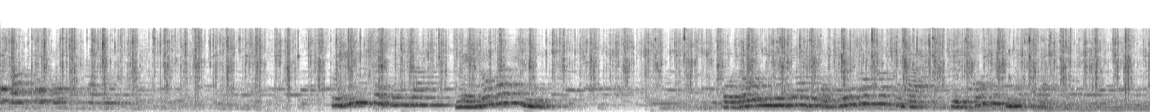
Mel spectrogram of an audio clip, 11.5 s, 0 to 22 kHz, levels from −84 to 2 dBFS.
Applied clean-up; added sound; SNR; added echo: none; Rattle (instrument); 8 dB; reverberation time 1.0 s.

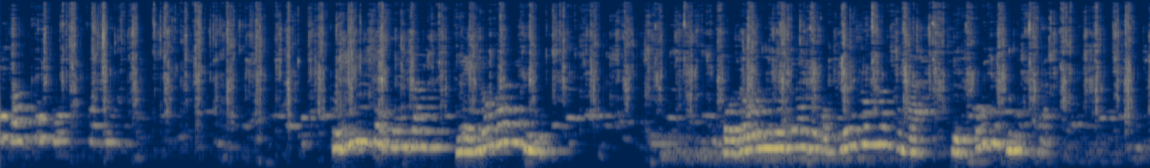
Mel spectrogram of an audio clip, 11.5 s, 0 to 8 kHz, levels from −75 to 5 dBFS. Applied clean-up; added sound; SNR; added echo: classical method WPE with log-MMSE.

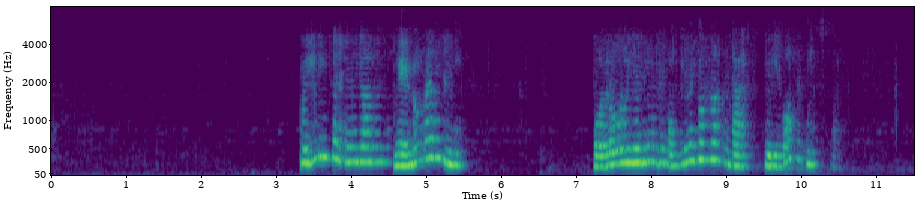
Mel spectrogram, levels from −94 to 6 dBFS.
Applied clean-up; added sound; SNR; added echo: neural mask model DeepFilterNet 3.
